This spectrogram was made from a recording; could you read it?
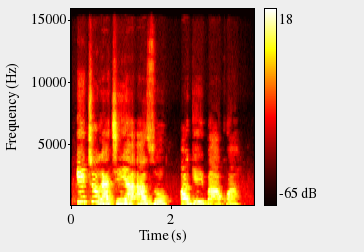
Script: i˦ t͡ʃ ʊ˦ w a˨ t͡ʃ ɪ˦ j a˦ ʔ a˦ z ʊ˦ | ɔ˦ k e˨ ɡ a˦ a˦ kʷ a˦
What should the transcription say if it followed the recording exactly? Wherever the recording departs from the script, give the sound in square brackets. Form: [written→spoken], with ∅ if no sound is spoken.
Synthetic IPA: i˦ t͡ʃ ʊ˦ [w→ɣ] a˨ t͡ʃ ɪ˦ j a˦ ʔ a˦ z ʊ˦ | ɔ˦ [k→ɡ] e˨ [ɡ→b] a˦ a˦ kʷ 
